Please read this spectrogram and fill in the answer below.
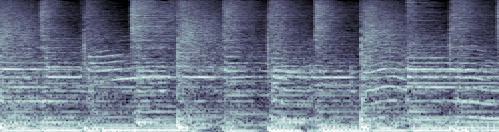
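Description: Country-rock band playing live, guitars to the fore over a steady drum beat.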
